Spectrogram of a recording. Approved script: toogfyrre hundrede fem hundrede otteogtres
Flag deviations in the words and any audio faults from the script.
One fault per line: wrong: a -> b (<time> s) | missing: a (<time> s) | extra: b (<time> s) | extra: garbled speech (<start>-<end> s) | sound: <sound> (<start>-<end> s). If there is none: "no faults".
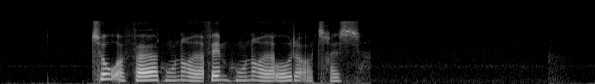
no faults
